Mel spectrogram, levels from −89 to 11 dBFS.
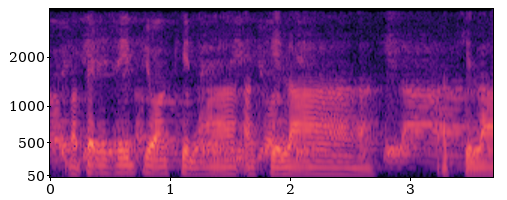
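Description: From 0 to 0.83 s and again from 1.19 to 3.58 s, an echo leak lays a second copy of the speech 935 ms behind the first, only slightly quieter. The likely cause is a loudspeaker whose echo canceller let its microphone pickup return.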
